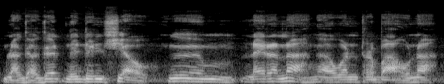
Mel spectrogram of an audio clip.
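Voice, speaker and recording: A man's voice: mid-range voice, a little slow, creaky, fairly bright tone, slight background noise. A man with an Ilocano accent playing a weary, grumbling husband and father in a comedy audio drama.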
